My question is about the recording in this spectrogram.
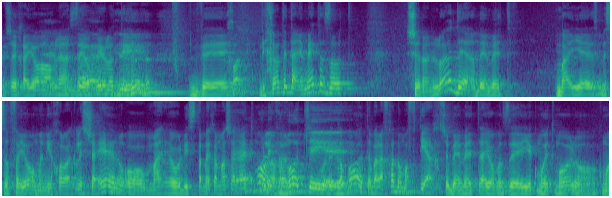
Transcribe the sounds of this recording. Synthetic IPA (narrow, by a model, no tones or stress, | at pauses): mʃeχajo̞mleanzejoviloti | venliχjo̞te̞taeme̞tazo̞t | ʃeanilo̞jo̞deabe̞ːme̞t | maijebeso̞fajo̞manijaχo̞lʁakle̞ʃaʔe̞ʁomaoliist̪ame̞χalmaʃeajaet̪molavalvotlekavo̞tavalafeχad̪lomaftiaχʃe̞be̞ːme̞tajo̞mazeijekmo̞e̞t̪mo̞lokmo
